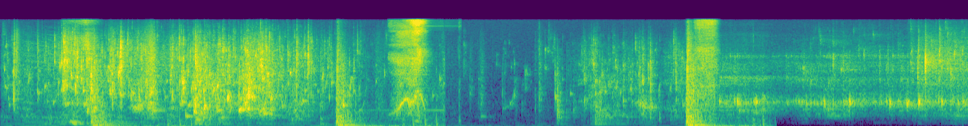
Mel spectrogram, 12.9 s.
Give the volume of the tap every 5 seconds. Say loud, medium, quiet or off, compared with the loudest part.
loud, quiet, medium.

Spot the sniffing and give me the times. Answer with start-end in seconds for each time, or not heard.
0.9-1.4, 5.2-5.7, 8.8-9.6.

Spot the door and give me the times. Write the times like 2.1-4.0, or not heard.
1.2-2.6, 4.5-6.0, 9.1-10.2.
